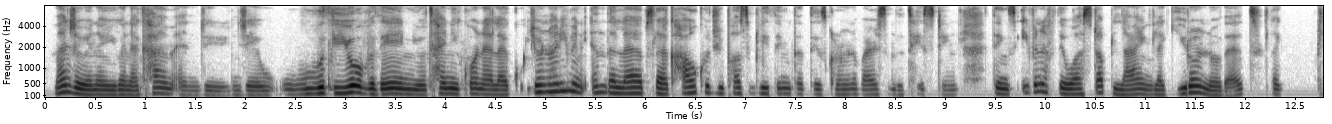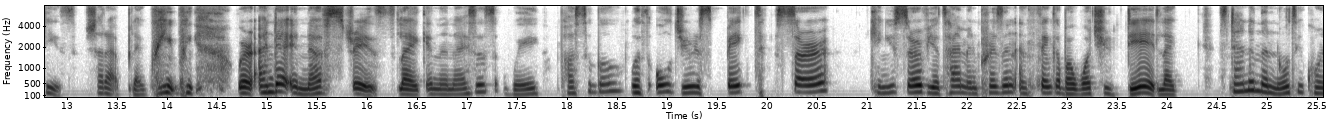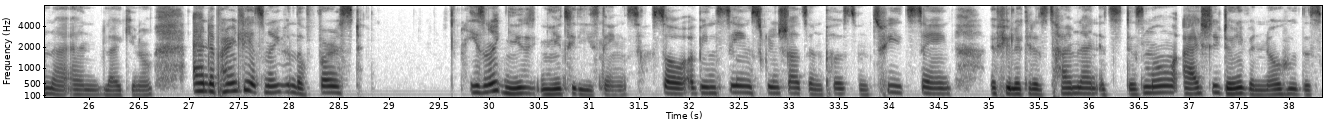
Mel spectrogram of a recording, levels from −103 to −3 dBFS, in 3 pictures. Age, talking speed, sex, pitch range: 20-39, 210 wpm, female, 150-205 Hz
